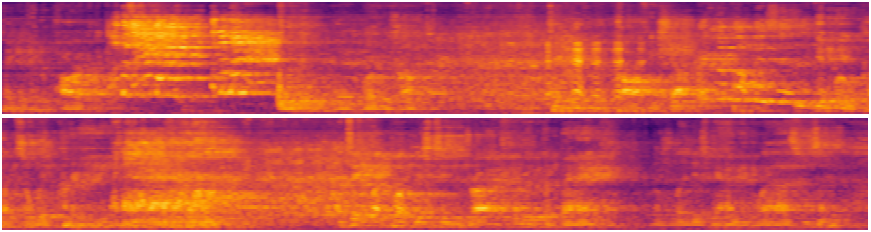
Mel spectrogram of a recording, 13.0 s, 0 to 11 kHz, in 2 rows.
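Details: Man who made Christian rock records in the 1990s, with incurable spasmodic dysphonia that began at the height of his career and progressively worsened until his voice was gone; vocal coaches and doctors did not help; disorder audible in his current voice: spasmodic dysphonia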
